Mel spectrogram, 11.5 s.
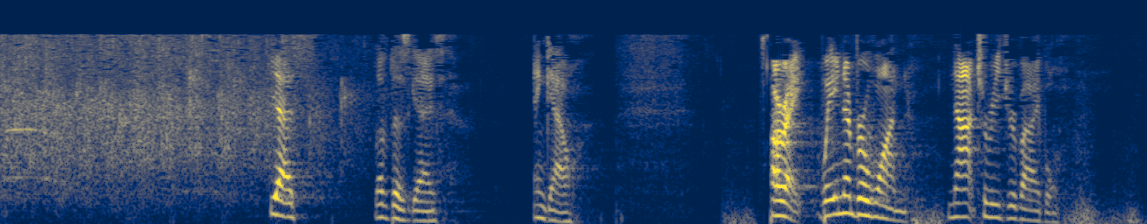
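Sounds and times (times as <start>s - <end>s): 
church audience applause: 0.0s - 3.7s
speech: 2.7s - 4.6s, 5.3s - 5.9s, 7.7s - 10.8s.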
